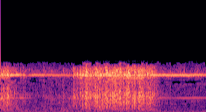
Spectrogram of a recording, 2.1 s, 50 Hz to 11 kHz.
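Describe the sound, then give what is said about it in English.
A telephone rings over the line while someone calls Mr. Fowler's house. It is a single thin, tinny ring burst, fairly loud and steady, with a faint hum underneath and no voices. “I wonder what's keeping Junior. He's been gone 20 minutes. I'd better phone.”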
